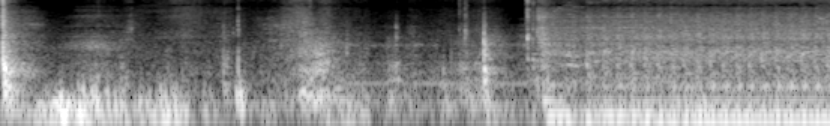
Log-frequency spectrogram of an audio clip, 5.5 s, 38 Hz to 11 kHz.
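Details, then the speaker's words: 1998 BMW E36 M3 with long-standing hot no-start: after installing a new genuine cam sensor, scattered clicks and bumps, then steady cranking without catching; crank no start persists, sounds like a big vacuum leak, cam sensor bank 1 code returned. "very curious to see if i get the same behavior which is just obviously crank no start"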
